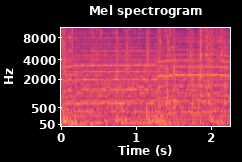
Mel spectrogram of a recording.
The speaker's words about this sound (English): The horses' hooves kick up pebbles as they journey, the mist shrouding the path ahead of them.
